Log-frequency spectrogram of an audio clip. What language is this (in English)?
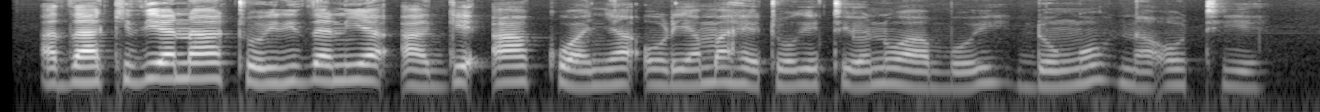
Kikuyu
